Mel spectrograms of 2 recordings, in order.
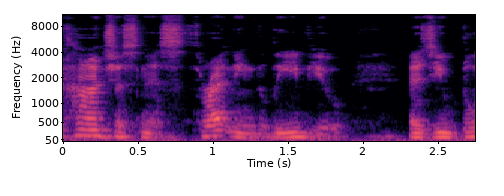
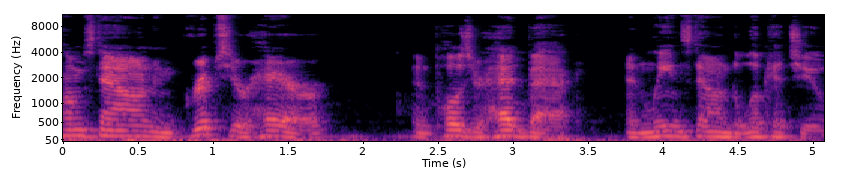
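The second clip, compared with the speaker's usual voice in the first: plain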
